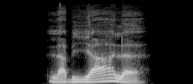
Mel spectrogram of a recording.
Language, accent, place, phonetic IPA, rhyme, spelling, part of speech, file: German, Germany, Berlin, [laˈbi̯aːlə], -aːlə, labiale, adjective, De-labiale.ogg
- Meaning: inflection of labial: 1. strong/mixed nominative/accusative feminine singular 2. strong nominative/accusative plural 3. weak nominative all-gender singular 4. weak accusative feminine/neuter singular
